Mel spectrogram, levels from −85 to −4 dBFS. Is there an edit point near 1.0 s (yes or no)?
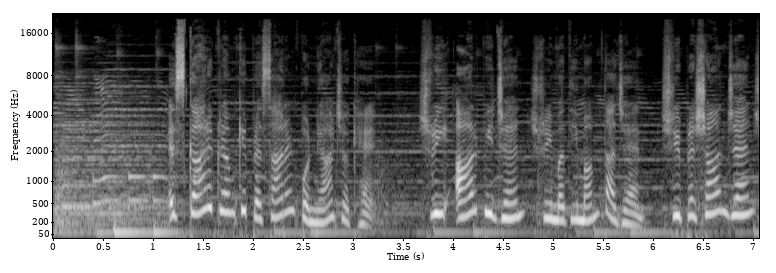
yes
